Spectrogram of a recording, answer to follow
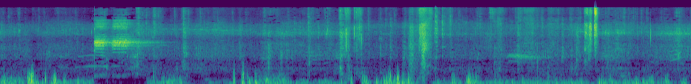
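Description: Rumbling wind and handling noise on a phone microphone carried by someone walking, with scattered clicks, and a brief high call about a second in.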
